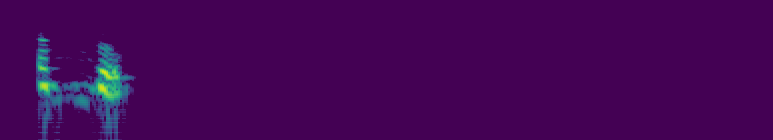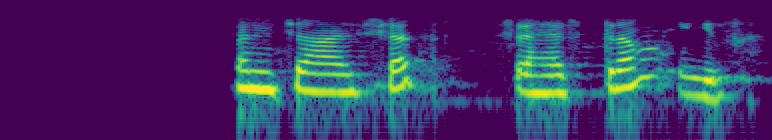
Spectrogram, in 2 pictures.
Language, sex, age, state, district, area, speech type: Sanskrit, other, 30-45, Rajasthan, Jaipur, urban, conversation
